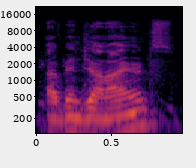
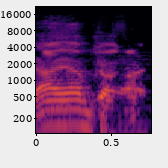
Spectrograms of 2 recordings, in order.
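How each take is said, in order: First: It is said in an unsure, tentative way. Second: It is said in a confident, assertive way.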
